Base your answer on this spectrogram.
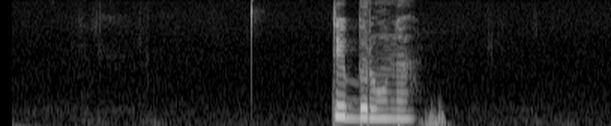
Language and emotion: Russian, neutral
